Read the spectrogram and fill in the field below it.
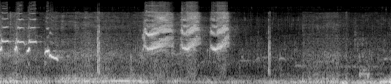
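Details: White-rumped shama at night with brief quick chirps, then three loud buzzy harmonic bursts close together and a few faint clicks, against a steady low hum.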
